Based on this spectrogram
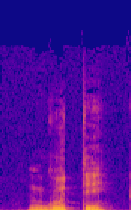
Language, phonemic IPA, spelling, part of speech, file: French, /ɡu.te/, goûter, verb / noun, Fr-goûter.ogg
- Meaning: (verb) 1. to taste, to try (to sample something orally) 2. to taste like 3. to approve, to appreciate; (noun) 1. nuncheon 2. meal similar to breakfast taken around 4 P.M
